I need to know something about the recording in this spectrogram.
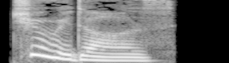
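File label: "churidars", British English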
